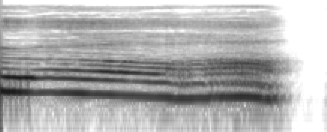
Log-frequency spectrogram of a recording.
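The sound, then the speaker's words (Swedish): A voice imitates the cow-like mooing made during childbirth, one long, low groaning call, held steady for nearly two seconds with a slight downward slide before cutting off. “Jag var liksom, jag lät som ett djur, råmade som en kossa.”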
